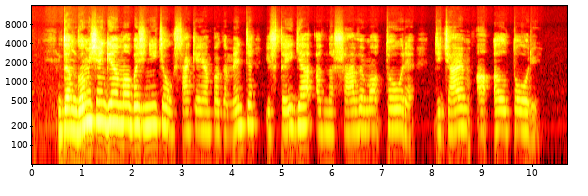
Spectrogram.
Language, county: Lithuanian, Vilnius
